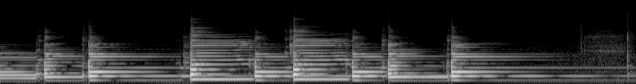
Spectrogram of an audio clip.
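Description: Five-string banjo picked slowly with thumb and index finger, playing a single-note blues lick in G over a G7 chord from the G blues scale. It has slight bends on the third string that tease the minor third up toward the major third. About nine notes, the last held and ringing out as it fades.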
